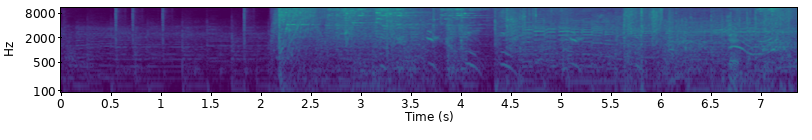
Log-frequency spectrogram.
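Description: Objects are smashed in a Donkey Kong video game on DK Island, with a dense run of crunching crashes and impacts over game music, starting after a quieter musical opening.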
